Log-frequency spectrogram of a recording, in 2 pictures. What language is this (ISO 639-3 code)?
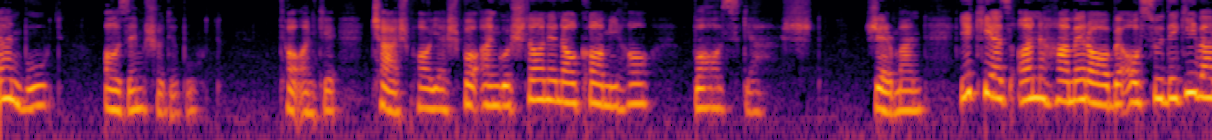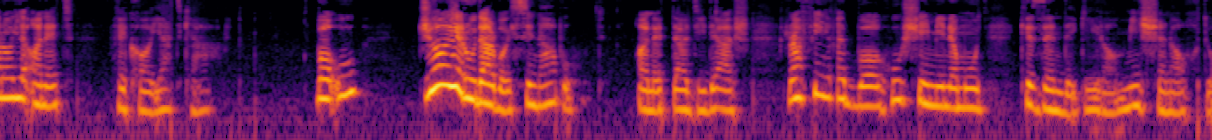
fas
